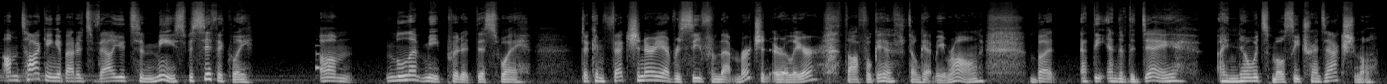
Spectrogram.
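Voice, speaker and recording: An actor voicing a courteous, easygoing young male retainer in game dialogue, polite and gently humorous. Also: a little high, animated, normal speed. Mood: heartfelt.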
